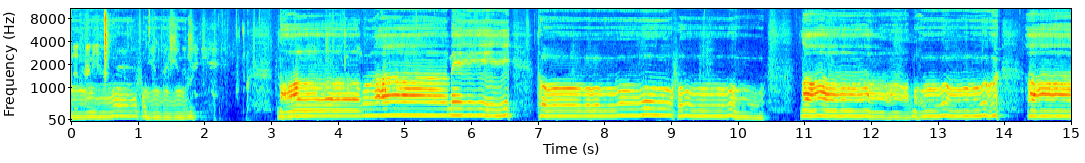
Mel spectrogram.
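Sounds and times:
person chanting in long notes: 0.0s - 2.0s, 11.0s - 15.0s.

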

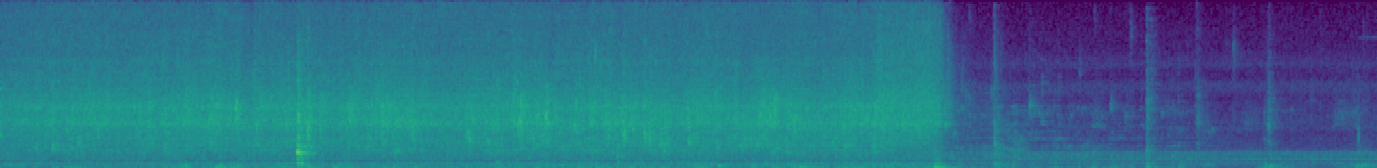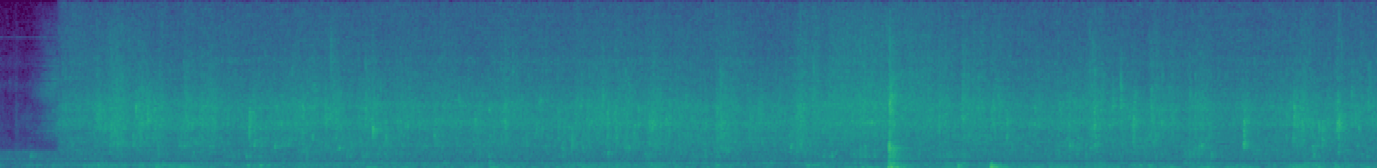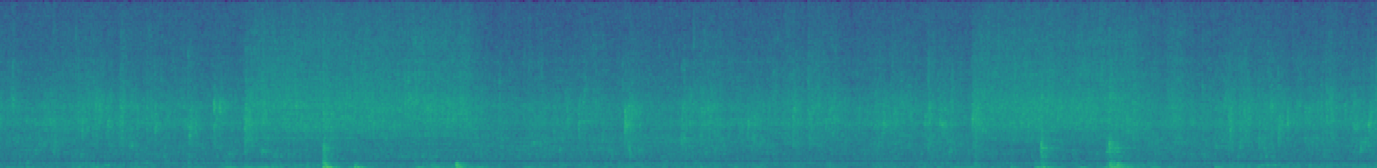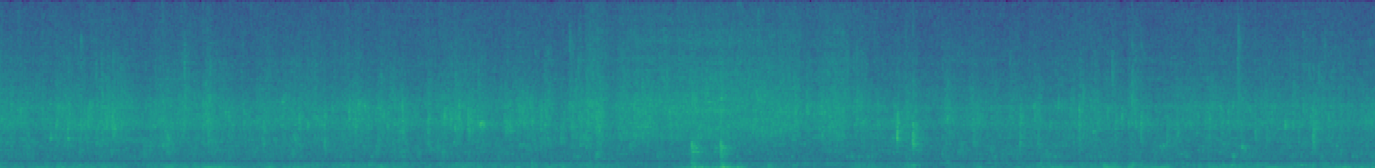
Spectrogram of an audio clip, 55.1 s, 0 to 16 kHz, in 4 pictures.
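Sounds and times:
tap running into metal sink: 2.9s - 3.3s, 9.3s - 10.0s, 22.3s - 24.0s, 30.6s - 33.0s, 37.6s - 39.0s, 48.2s - 49.1s.

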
